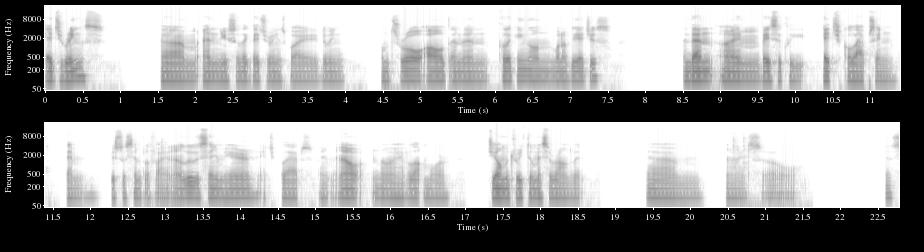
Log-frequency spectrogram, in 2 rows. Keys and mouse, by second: 1.0-2.2 middle drag, 2.9-6.4 middle drag, 8.9 x, 9.6 x, 14.0 x, 20.1 click, 20.8 g, 21.8-22.7 middle drag.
